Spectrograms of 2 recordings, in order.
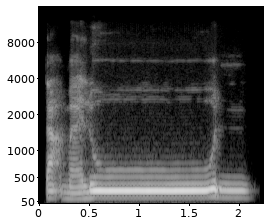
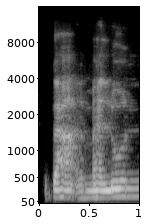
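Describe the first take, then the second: First: The long u is held fully before the n. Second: The n comes in before the long u finishes. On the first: The speaker calls it right. "habiskan waw dulu" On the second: The speaker calls it wrong. "Dia pergi nun dulu"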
